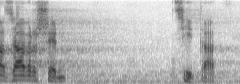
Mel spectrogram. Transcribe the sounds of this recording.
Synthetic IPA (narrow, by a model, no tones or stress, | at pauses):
azaʋr̩ʃen | t̪sit̪a̰ːt̪̚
